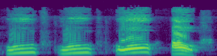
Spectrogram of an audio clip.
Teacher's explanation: ऐसे स्वर जिनके उच्चारण करते समय हमारा मुख अर्थात हमारे होंठ गोल आकृति में हो जाते हैं · वृत्तमुखी स्वर वो स्वर होते हैं जिनके उच्चारण करने पर हमारे मुख की या होंठ की आकृति गोलाकार हो जाए, उसे वृत्तमुखी कहते हैं।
